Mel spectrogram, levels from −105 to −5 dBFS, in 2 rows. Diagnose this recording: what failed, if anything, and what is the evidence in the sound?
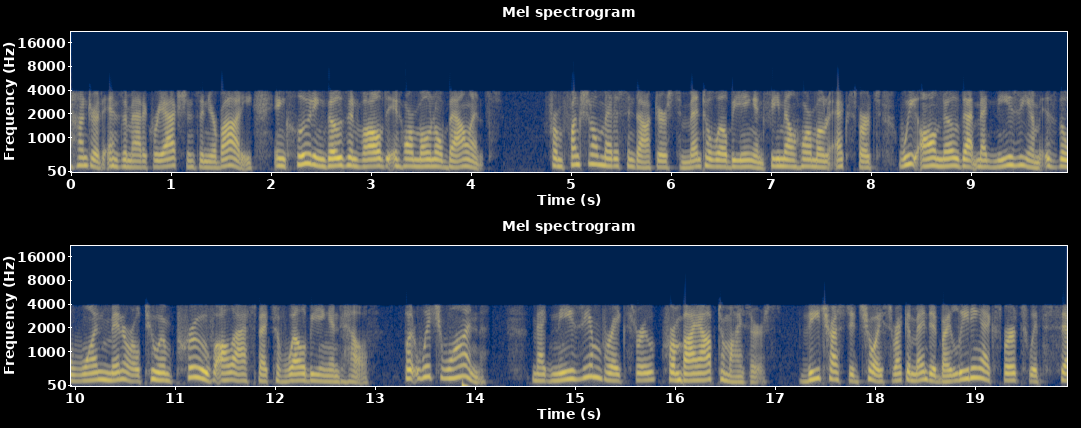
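Phantom power thump at the analogue input: a supply step crossed the coupling capacitors, leaving a deep thud from 13.87 to 13.94 s that dies away within 15 ms.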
